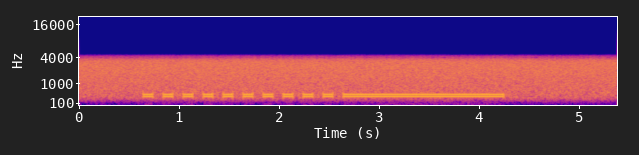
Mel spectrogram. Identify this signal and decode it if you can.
Telephone call progress tone (North American plan), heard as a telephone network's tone, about 350, 440 Hz, 0.1 s on and 0.1 s off, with phone line noise. Stutter dial tone.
